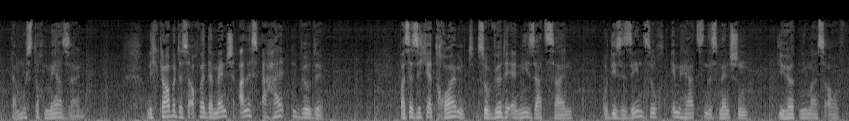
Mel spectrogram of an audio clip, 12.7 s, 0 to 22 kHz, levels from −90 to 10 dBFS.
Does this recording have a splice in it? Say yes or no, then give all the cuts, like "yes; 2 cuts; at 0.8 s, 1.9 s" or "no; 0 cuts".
no; 0 cuts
